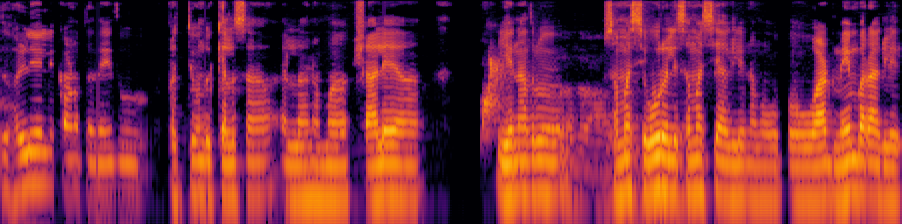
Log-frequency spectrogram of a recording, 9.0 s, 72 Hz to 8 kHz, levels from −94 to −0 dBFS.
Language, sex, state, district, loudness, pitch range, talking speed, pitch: Kannada, male, Karnataka, Bijapur, -22 LUFS, 125-140 Hz, 120 wpm, 130 Hz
